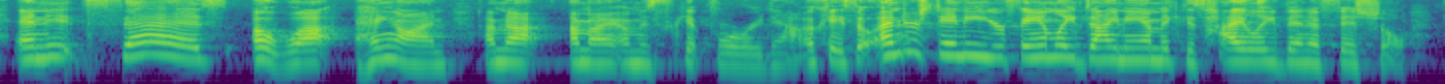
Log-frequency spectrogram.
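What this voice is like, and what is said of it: Country American accent. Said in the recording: “So I have a country accent apparently”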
